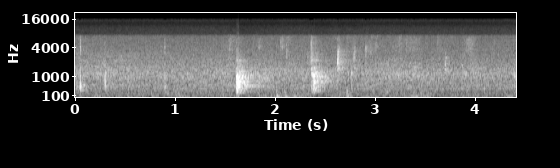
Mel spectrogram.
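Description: Silicone spatula folding thick pumpkin cake batter in a stainless steel mixing bowl: soft wet scraping with a few sharp knocks against the bowl, the two loudest about one and a half and two and a half seconds in, over a steady hiss.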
